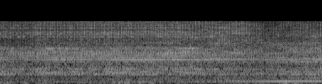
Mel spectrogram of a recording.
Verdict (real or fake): real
